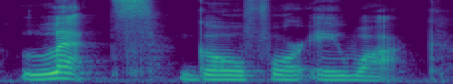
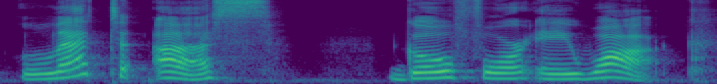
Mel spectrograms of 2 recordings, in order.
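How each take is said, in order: First: Let and us are squeezed into one syllable. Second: Let and us are said as two full words. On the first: "read it like it writes" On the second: "read it with the big words"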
